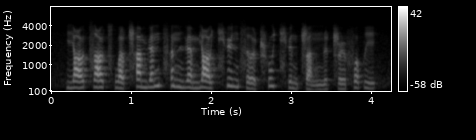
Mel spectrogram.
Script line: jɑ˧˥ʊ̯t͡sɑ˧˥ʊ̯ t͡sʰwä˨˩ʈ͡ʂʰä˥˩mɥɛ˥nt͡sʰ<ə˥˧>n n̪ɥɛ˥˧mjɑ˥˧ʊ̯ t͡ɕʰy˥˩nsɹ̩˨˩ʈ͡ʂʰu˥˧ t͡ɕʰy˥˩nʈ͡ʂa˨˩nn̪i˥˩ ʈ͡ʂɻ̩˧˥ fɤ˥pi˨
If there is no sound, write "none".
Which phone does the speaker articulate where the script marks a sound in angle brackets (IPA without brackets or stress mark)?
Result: ə˥˧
